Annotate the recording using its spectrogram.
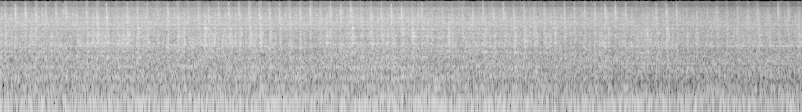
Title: Furnace heat draft making noise #heat #service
